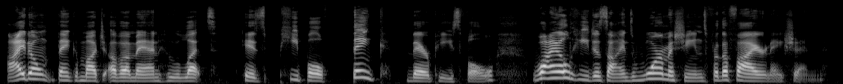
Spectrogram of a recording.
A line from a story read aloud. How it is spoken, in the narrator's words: Zuko said harshly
